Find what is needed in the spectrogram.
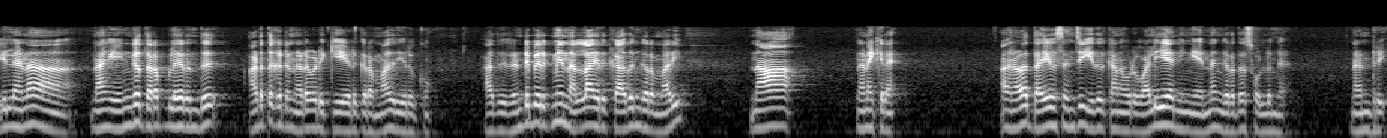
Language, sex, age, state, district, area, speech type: Tamil, male, 18-30, Tamil Nadu, Pudukkottai, rural, spontaneous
